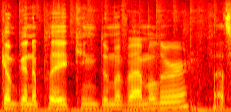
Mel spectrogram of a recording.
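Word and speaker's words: Amalur: lame i think i'm gonna play kingdom of ammolur that's how you pronounce it i tried to play dark souls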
